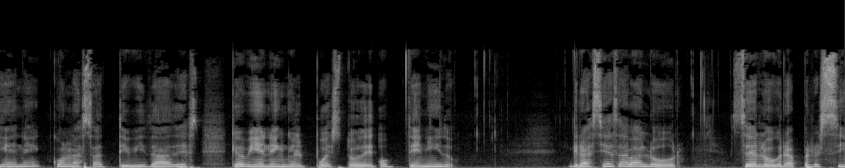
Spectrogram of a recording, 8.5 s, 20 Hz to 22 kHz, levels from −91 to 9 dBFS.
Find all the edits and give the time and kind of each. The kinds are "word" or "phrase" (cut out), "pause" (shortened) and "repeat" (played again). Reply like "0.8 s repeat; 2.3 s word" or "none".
2.2 s pause; 2.8 s phrase; 3.8 s word; 6.3 s word

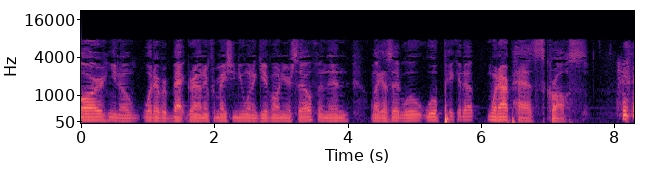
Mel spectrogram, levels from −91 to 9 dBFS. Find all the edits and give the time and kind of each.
4.1 s pause; 6.0 s pause

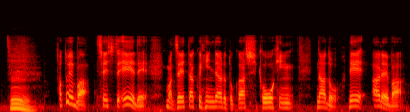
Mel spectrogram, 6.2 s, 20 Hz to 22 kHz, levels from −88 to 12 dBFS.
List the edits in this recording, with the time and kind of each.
none

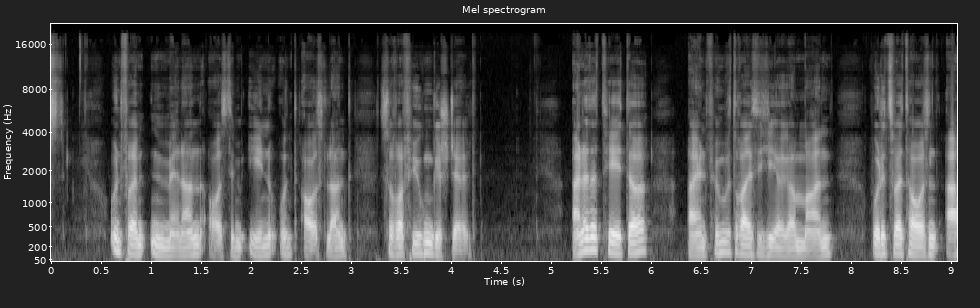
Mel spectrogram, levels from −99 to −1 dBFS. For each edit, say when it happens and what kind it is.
none

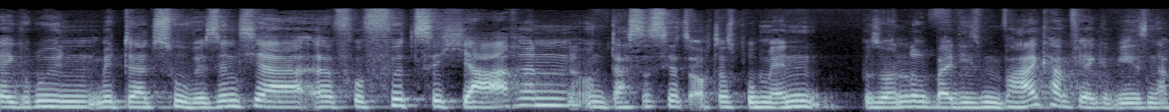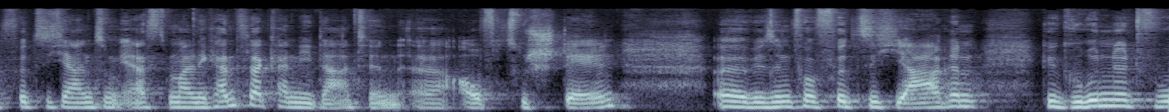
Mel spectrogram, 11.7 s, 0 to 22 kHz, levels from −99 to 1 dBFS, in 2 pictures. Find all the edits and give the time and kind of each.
none

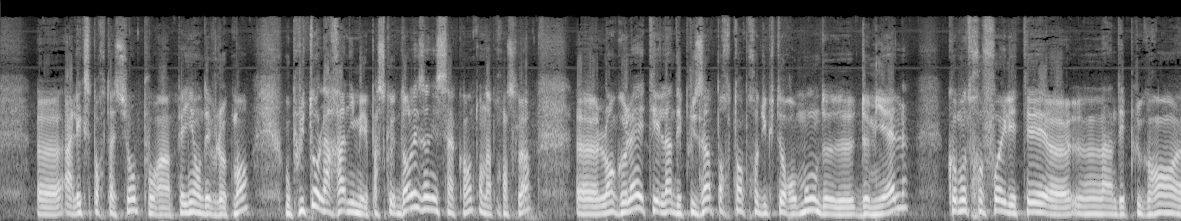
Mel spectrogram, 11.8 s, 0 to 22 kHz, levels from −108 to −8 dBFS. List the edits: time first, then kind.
none

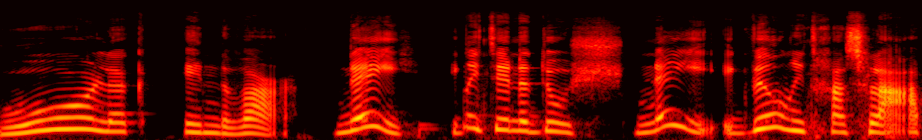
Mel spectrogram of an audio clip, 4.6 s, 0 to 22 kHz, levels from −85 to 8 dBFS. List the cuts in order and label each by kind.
1.6 s pause; 2.3 s word

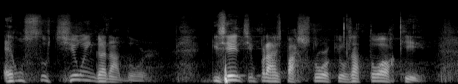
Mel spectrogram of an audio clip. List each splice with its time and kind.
2.8 s phrase

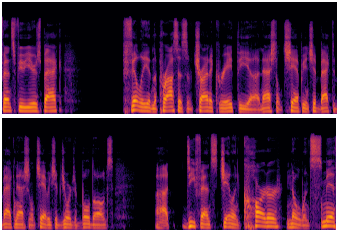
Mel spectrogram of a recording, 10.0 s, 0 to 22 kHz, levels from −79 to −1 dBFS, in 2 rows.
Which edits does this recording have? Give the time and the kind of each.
none

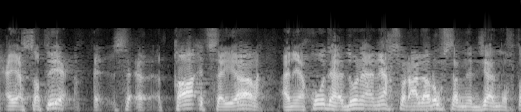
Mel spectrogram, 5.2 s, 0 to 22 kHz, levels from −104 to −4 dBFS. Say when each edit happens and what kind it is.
none

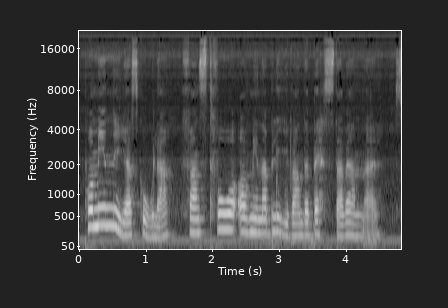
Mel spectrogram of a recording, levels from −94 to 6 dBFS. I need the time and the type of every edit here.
none

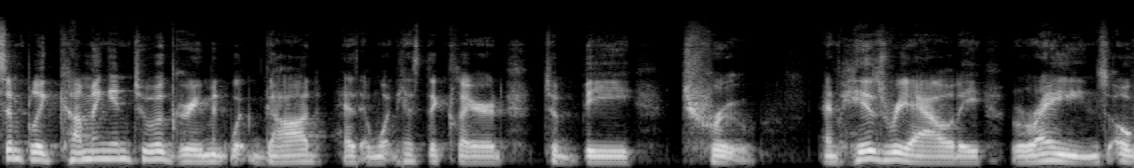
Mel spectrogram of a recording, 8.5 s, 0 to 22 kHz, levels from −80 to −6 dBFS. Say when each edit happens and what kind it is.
1.7 s word; 2.7 s word; 3.0 s word; 6.3 s word

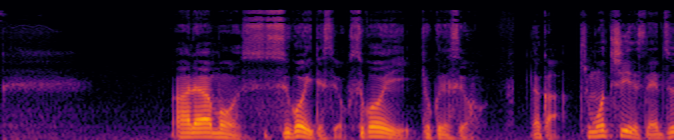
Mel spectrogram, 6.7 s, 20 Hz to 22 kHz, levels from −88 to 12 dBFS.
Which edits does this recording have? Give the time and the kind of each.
5.1 s pause; 5.7 s pause

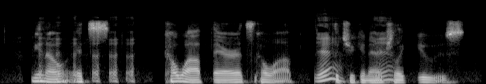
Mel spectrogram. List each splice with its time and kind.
2.5 s word

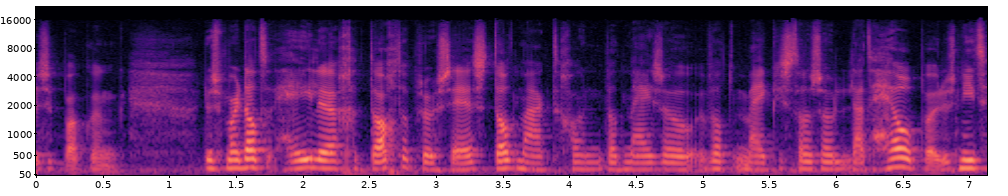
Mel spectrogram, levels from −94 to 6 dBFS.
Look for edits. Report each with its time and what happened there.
none

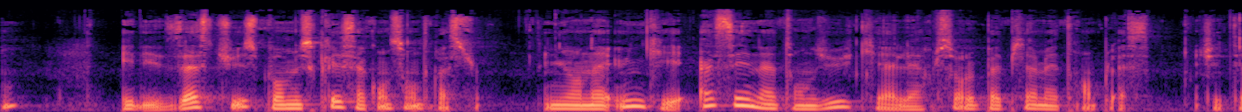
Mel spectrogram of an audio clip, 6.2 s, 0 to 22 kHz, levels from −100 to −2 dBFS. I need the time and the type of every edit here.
2.5 s pause; 4.6 s word

